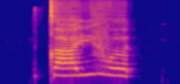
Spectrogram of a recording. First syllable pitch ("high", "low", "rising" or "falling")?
rising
